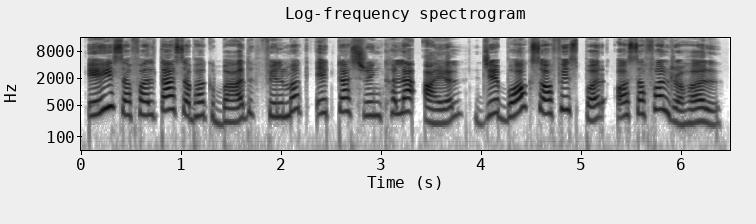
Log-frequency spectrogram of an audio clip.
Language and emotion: Maithili, neutral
